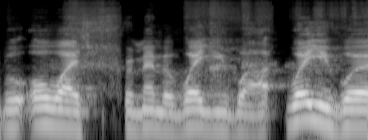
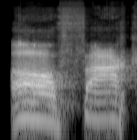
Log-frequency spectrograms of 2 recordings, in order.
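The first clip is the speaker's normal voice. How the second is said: retold curse; 6 semitones higher than usual. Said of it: "you would have heard".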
